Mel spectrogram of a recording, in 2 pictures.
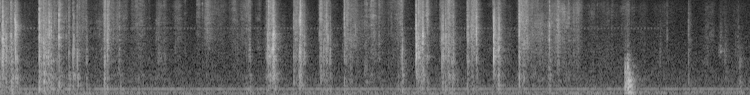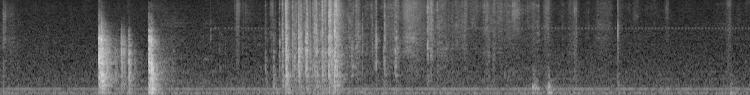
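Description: A deck of tarot cards being shuffled by hand, a quick run of card clicks for about six seconds. Then two sharp snaps and a short slide as cards are drawn and laid down on the table.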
